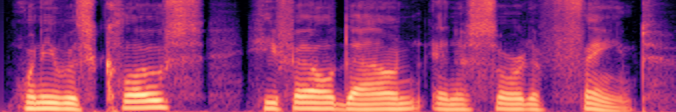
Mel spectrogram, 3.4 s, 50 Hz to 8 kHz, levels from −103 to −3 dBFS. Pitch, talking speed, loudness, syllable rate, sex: 140 Hz, 215 wpm, -15 LUFS, 4.7 syllables/s, male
